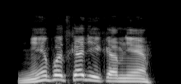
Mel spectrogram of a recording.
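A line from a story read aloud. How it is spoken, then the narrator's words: Loud grumbling. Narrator (Russian): громко пробурчал я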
